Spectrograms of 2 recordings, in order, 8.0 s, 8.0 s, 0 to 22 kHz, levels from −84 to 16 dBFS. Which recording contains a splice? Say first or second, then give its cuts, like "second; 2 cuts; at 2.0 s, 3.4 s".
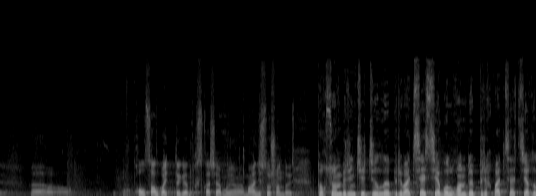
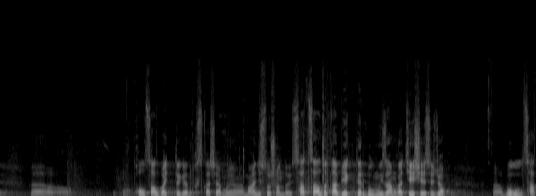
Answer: first; 1 cut; at 4.4 s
